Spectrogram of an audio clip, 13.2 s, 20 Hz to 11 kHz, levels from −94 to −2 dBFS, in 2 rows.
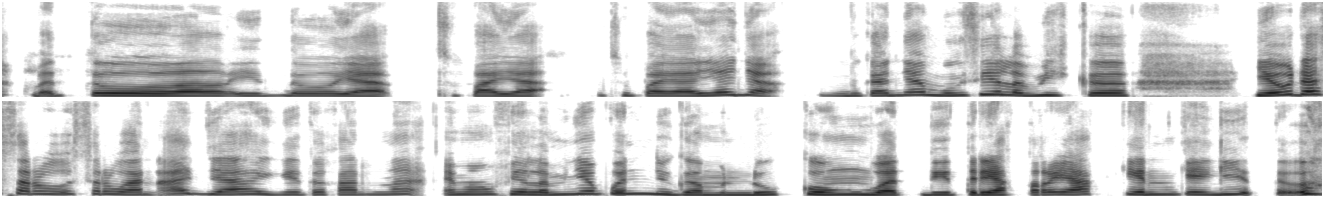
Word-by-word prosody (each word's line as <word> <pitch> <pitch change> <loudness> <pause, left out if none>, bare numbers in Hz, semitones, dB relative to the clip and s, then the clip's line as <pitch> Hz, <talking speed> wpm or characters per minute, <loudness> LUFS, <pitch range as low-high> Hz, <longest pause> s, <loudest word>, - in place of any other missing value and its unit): Betul, 240 -2 +3
itu. 235 0 -6
Ya, 200 -3 +2 0.2
supaya 215 - -2 0.3
supaya 235 -3 -1
ya 265 +5 -1
nya 295 -4 0 0.3
bukan 250 +2 -5
nyambung 295 -3 -1
sih 360 +5 -1
lebih 280 -4 0
ke, 270 -1 +3 0.7
ya 280 +2 +7
udah 365 0 +6
seru-seruan 305 -5 -3
aja 290 -1 -2
gitu 260 -2 -7
karena 260 +3 -6 0.2
emang 270 +2 -4
filmnya 275 +3 -1
pun 330 - -1
juga 245 -5 0
mendukung 255 +4 0
buat 225 0 +6
diteriak-teriakin, 255 +4 +2
kayak 260 -2 0 0.2
gitu. - - -6
260 Hz, 125 wpm, -24 LUFS, 235-280 Hz, 0.7 s, ya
